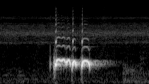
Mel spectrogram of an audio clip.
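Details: Local zebra dove song used as a lure to get other doves calling: one brief phrase of soft, low coos that breaks into a few louder, stuttered, rolling notes, then fades. The background is otherwise quiet.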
